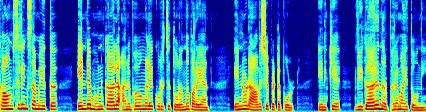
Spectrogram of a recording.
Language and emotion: Malayalam, fearful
